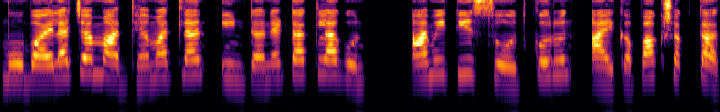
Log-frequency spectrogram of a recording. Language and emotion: Goan Konkani, neutral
